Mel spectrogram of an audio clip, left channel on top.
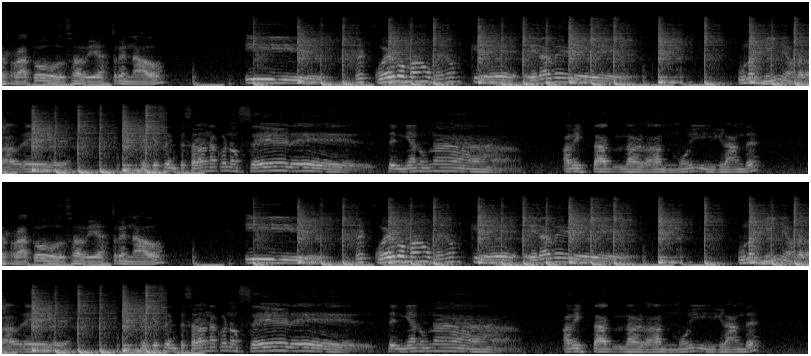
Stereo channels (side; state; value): both; identical; correlation 1.00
